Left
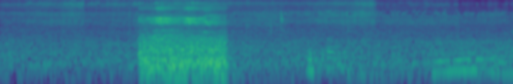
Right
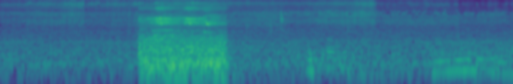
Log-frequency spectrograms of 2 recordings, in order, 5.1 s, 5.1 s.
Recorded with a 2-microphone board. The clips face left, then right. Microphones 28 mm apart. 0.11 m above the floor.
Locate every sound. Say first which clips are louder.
1.4 s a bird: right 1 dB; 45° right (ahead or behind), 0.7 m
3.0 s a man speaking: even; 75° left (ahead or behind), 8.5 m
